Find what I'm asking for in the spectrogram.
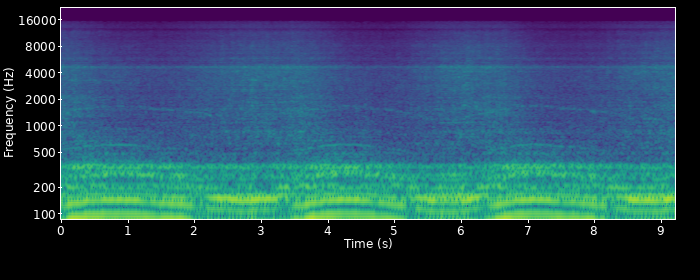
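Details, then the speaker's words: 1990 Mercedes-Benz 300E, long-sitting, running after fuel injector cleaning: loud, raw, deep rumble with an open, unmuffled bark swelling and settling with throttle; catalytic converter and all exhaust behind it were stolen. "As you could probably hear, while this car was sitting, someone unfortunately stole not only the catalytic converter, but the entire exhaust system downstream of it as well."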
